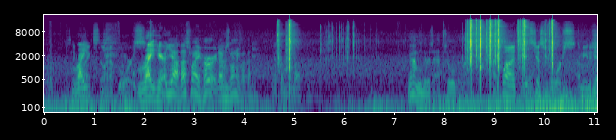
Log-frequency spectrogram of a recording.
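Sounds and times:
shotgun clicks and metallic rattles: 4.6 - 6.7, 8.4 - 10.3.

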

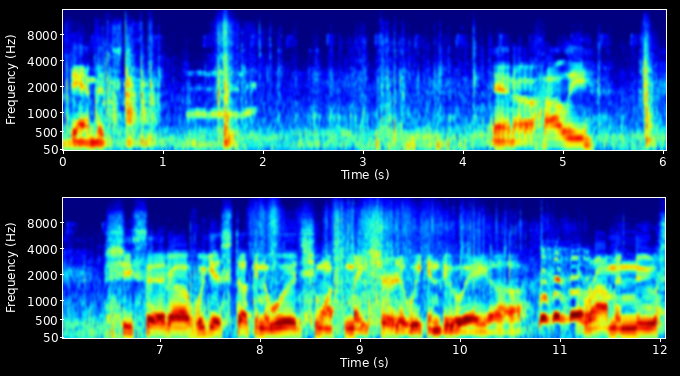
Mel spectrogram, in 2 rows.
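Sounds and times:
foil pouches rustling: 7.8 - 10.8.

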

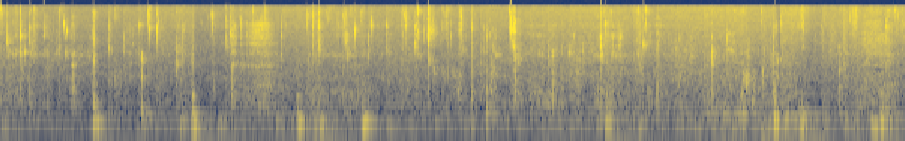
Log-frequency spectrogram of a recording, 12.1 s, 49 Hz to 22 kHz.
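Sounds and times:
wet chewing and mouth clicks: 0.0 - 12.0
soft low thumps: 2.4 - 3.1, 3.8 - 5.3.

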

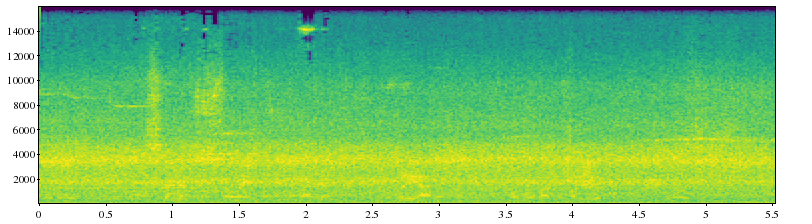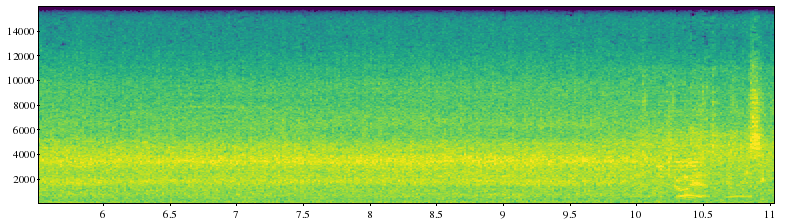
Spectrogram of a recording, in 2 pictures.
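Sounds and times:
car engines rumbling in traffic: 0.0 - 11.0.

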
